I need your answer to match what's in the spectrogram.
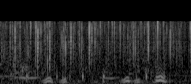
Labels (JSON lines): {"label": "biophony, cascading saw", "recorder": "SoundTrap 600 or HydroMoth"}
